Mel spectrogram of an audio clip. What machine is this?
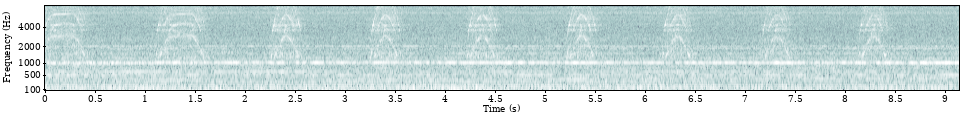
slide rail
